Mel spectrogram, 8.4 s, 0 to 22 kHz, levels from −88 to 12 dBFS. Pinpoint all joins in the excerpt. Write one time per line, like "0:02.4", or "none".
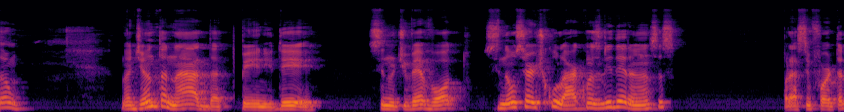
0:02.3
